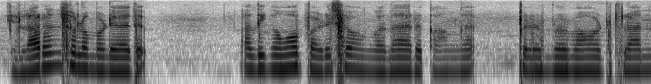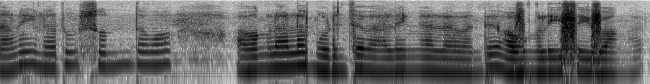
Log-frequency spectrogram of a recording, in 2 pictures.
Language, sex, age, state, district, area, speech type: Tamil, female, 18-30, Tamil Nadu, Perambalur, urban, spontaneous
